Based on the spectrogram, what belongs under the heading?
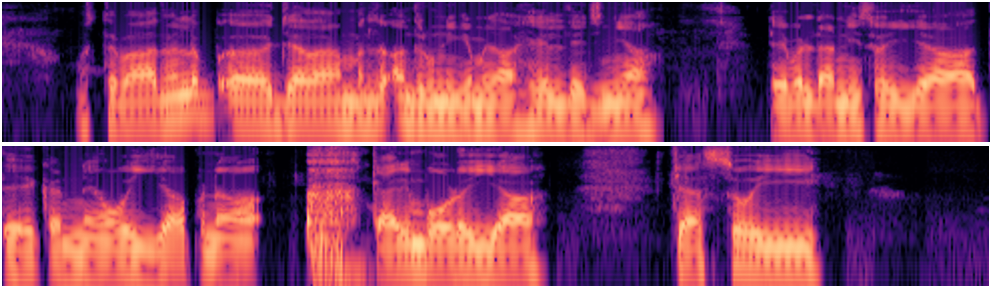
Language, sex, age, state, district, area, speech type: Dogri, female, 30-45, Jammu and Kashmir, Udhampur, rural, spontaneous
